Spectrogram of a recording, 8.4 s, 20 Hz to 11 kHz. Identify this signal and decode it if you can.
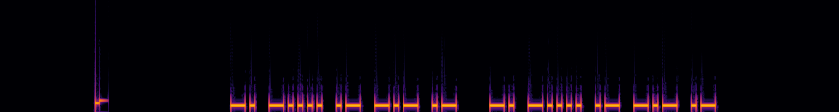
Morse code, heard as a keyed tone, about 25 wpm, 700 Hz. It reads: N6AKA N6AKA
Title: USA Call Signs Repeated 2x 25wpm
